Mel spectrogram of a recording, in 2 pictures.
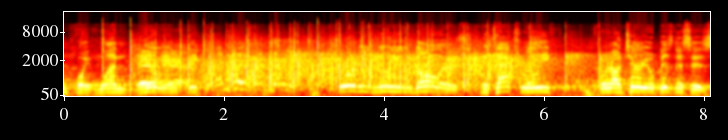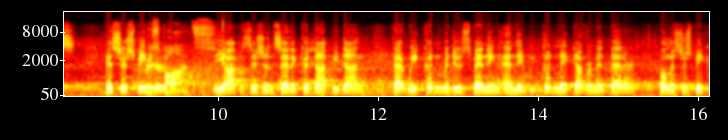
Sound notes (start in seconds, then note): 7.1 applause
